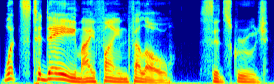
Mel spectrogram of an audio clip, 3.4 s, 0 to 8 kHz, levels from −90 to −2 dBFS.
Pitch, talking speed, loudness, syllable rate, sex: 115 Hz, 140 wpm, -17 LUFS, 3.3 syllables/s, male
